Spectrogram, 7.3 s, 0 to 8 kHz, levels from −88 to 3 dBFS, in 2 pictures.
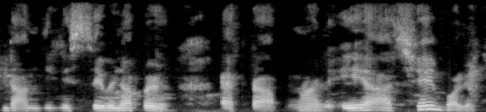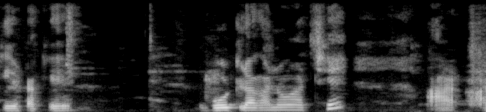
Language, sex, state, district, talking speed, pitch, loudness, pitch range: Bengali, female, West Bengal, Paschim Medinipur, 155 wpm, 165 Hz, -18 LUFS, 155-180 Hz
